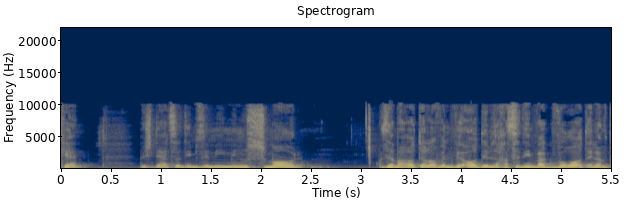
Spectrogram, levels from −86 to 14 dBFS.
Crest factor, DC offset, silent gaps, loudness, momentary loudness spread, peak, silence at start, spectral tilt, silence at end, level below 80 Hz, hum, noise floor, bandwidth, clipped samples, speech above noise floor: 14 dB; under 0.1%; none; -13 LUFS; 11 LU; 0 dBFS; 0 s; -6.5 dB/octave; 0 s; -42 dBFS; none; -33 dBFS; 10.5 kHz; under 0.1%; 20 dB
